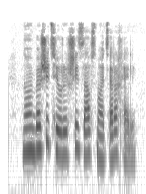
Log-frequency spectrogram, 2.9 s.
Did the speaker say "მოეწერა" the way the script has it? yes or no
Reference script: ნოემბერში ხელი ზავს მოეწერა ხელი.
yes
